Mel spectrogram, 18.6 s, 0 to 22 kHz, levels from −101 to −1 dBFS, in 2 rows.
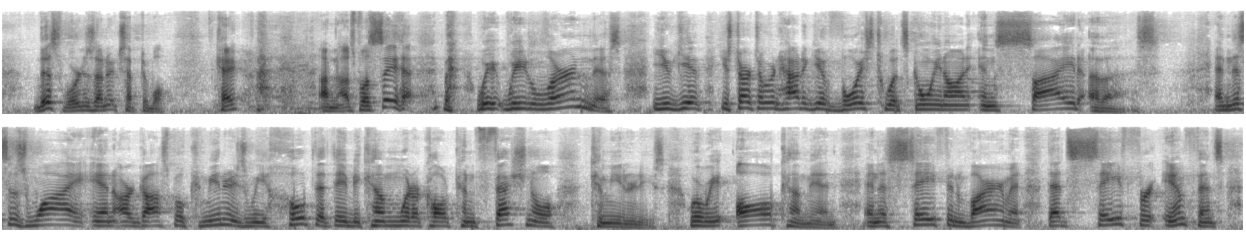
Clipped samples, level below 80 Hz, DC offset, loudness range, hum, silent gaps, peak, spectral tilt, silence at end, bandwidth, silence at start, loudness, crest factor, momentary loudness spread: under 0.1%; -58 dBFS; under 0.1%; 2 LU; none; none; -4 dBFS; -4.5 dB/octave; 0 s; 16 kHz; 0 s; -24 LUFS; 20 dB; 7 LU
